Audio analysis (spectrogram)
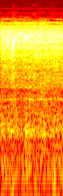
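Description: Onions frying in a pan for an Assamese chicken curry, a steady close sizzle with faint crackle running the whole moment, no voices.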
